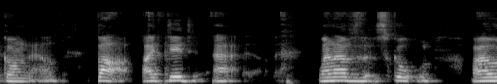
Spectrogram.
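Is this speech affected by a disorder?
Yes: cerebral palsy; from birth.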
